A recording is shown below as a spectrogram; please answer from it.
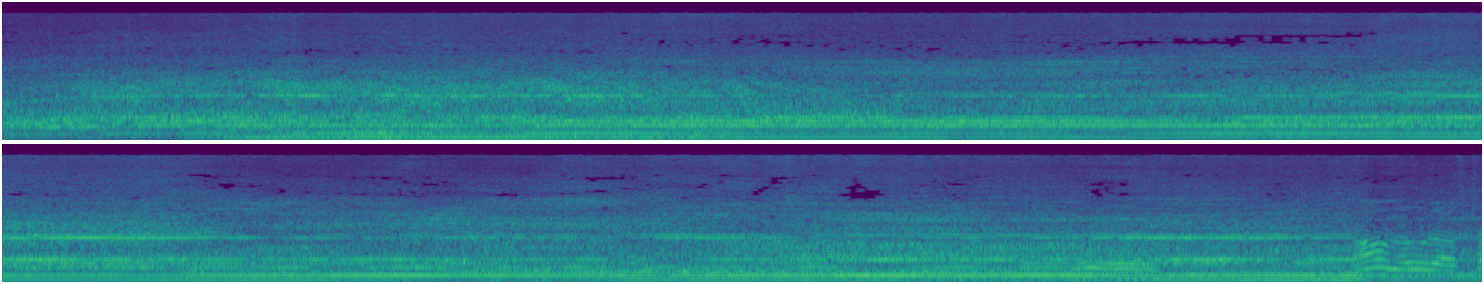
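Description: Gas backpack leaf blower engine revving up in the first half second, then running steadily at full throttle with a rush of air.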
